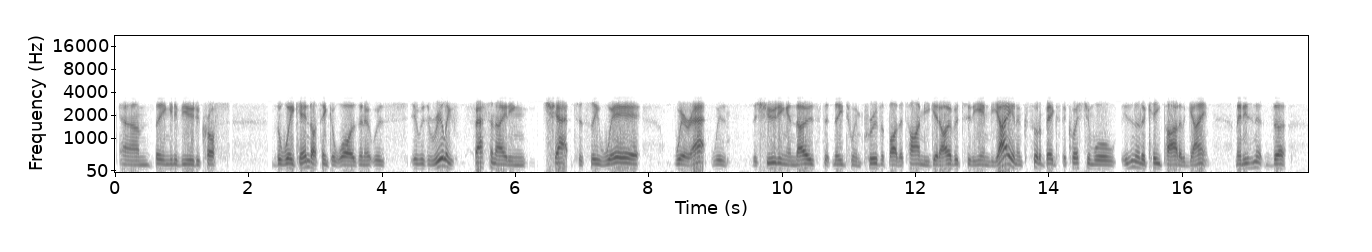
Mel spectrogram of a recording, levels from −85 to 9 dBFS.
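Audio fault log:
throughout Dialogic VOX ADPCM: Nothing is heard above 2.9 kHz, which fits 4-bit coding at 6,000 samples a second. Gritty hiss trails the speech, and the coarse coding damage is heavy.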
